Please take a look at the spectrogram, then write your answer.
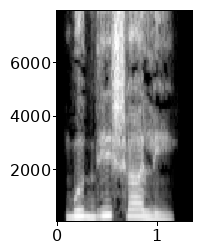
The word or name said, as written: ಬುದ್ಧಿಶಾಲಿ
